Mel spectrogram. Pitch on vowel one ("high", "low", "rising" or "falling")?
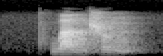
falling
